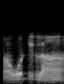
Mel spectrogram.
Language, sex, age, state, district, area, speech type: Tamil, male, 30-45, Tamil Nadu, Chengalpattu, rural, conversation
